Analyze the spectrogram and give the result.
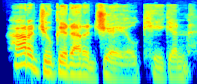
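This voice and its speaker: A man playing a brisk, stern police commissioner with an authoritative, questioning manner, in old-time radio drama style. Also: low voice, wildly swooping pitch, husky, full character voice. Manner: authoritative, interrogating.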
